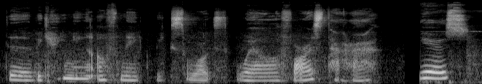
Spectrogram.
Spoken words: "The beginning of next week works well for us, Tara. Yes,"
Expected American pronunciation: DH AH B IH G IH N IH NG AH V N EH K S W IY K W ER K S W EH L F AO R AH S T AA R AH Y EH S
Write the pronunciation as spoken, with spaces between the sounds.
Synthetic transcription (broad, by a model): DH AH B IH G IH N IH NG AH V N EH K W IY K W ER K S W EH L F AO R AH S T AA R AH Y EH S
